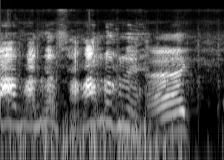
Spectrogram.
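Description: A man's voice in loud, wavering, nasal cries with no clear words, the put-on voice of the possessed man in a jinn-exorcism act. The cries stop near the end.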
